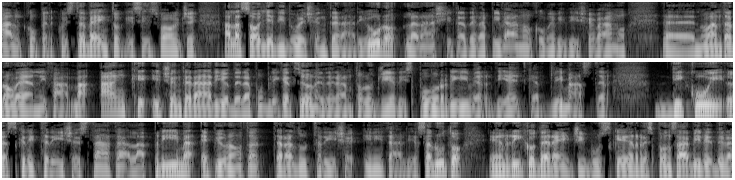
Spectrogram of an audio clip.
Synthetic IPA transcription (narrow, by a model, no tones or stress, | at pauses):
alkoperkwest̪oevɛnt̪ok̟esːizvɔld͡ʒealːasɔʎːad̪id̪uːet͡ʃent̪enaːɾjiuːnolanaʃːit̪ad̪elapivaːnokomevid̪it͡ʃevaːmonovant̪anɔːveanːifa̰mːa̰aŋk̟eʔilt͡ʃent̪enaːɾjod̪elːapubːlikat̪sːjoːned̪elːaːnt̪olod͡ʒiːad̪ispunriːverd̪iɛd̪ɡard̪lima̰st̪erd̪ikujlaskɾit̪ːɾiːt͡ʃeɛst̪aːt̪alapɾiːmaʔepːjunːɔːt̪at̪ɾad̪ut̪ːɾiːt͡ʃeinit̪aːljasaluːt̪oenriːkod̪eɾɛd͡ʒibusk̟eɛresponsaːbiled̪elːa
